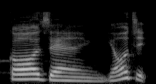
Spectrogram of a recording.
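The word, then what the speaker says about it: 四時: in Japanese is golden so you can say Yoji so young changed pronunciations another way you can also say Isa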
